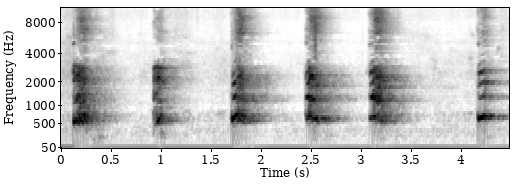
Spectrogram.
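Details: During morning playtime, a Great Dane blocking two other dogs from her room gives a series of short, deep, booming barks about a second apart, irregularly timed with quiet pauses.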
